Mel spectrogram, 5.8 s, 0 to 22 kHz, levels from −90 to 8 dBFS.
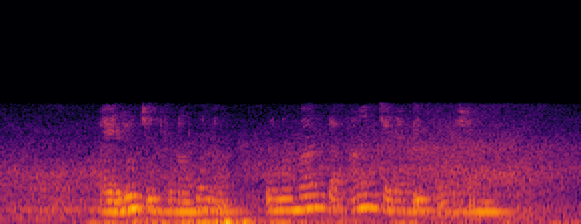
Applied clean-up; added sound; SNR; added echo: none; Cricket / Motor vehicle (road); 6 dB; reverberation time 0.5 s.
